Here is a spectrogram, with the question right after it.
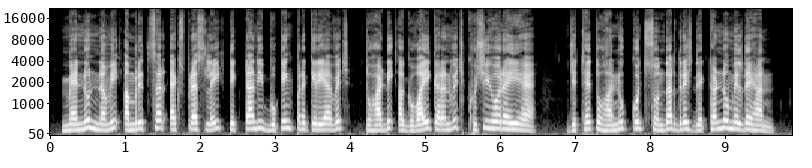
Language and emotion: Punjabi, happy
